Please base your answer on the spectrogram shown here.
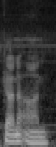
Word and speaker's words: Canaan: Looks like Canaan. It's Kanan. There it is.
